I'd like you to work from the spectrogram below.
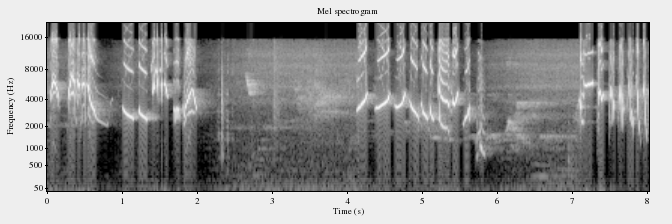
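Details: White-rumped shama singing a long, varied song meant to provoke fighting; rapid bursts of sharp whistled and clicking notes, high and sweeping, in dense phrases separated by brief pauses.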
